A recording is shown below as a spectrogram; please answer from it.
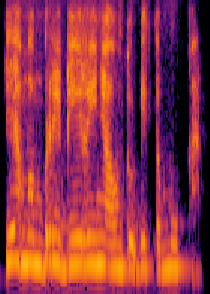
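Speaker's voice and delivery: ordinary talk, nothing marked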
